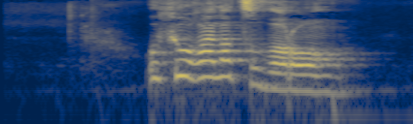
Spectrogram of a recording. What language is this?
Kabyle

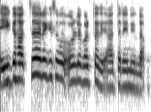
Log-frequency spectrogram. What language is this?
Kannada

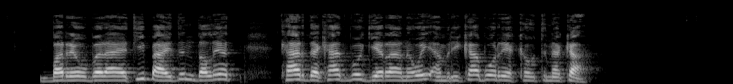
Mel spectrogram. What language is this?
Central Kurdish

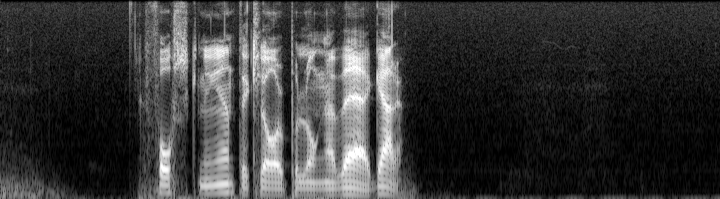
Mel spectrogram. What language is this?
Swedish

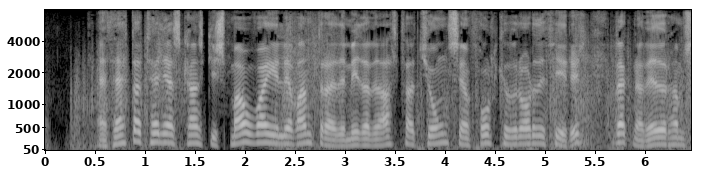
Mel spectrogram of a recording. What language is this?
Icelandic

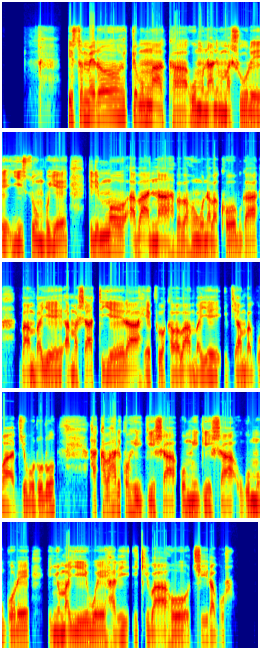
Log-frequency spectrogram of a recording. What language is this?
Rundi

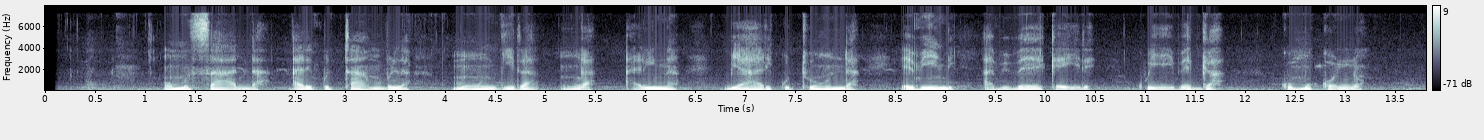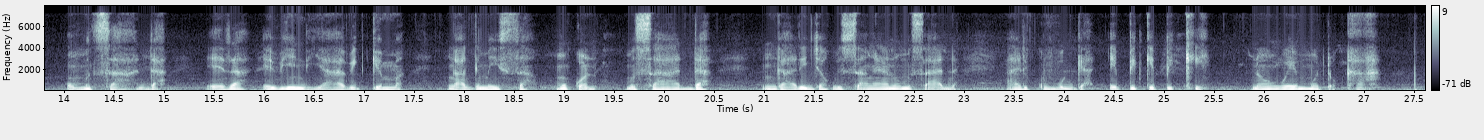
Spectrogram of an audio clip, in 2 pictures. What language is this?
Soga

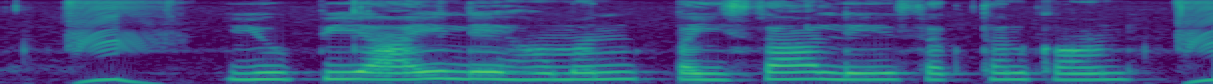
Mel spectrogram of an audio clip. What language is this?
Chhattisgarhi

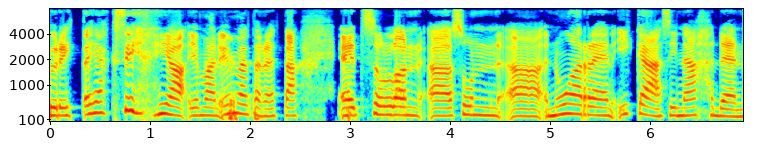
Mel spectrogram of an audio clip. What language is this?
Finnish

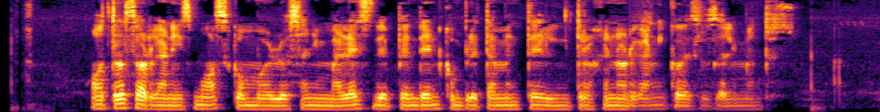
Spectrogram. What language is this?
Spanish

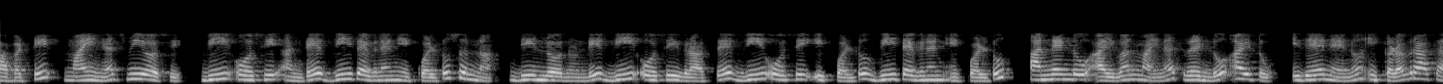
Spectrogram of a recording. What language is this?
Telugu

